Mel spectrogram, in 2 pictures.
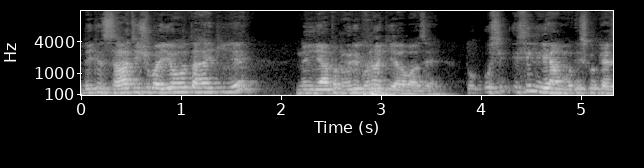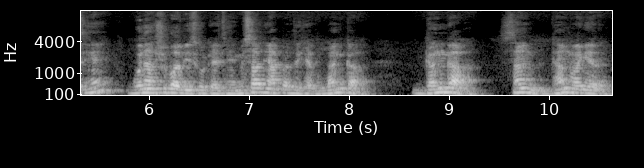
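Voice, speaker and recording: A high-voiced male teacher walks through a lesson with patient, deliberate explanations, pausing to repeat each example slowly. His voice sounds distant and echoey, as if recorded in a reverberant classroom. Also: darkish tone. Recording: echoey room, voice far from mic.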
